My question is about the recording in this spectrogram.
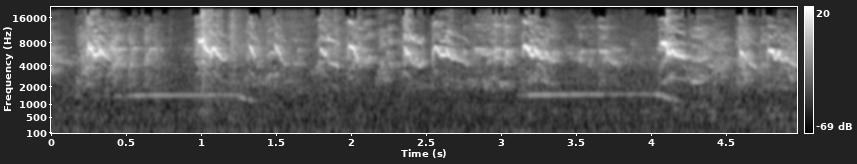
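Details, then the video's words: Oriental white-eye, an untrained bird, chattering ngeriwik-style: continuous high, sharp, twittering chirps in rapid bursts, while a separate steady flat whistle sounds twice, each drawn out about a second. "BURUNG PLECI BAHAN NGERIWIK"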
